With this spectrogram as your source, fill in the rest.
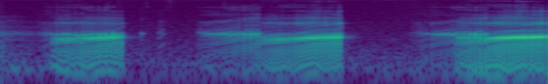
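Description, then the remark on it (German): Three drawn-out, ringing croaks, fairly loud, each rising slightly in pitch, made by rubbing a Turkish tea glass to mimic a larger frog, with short pauses between them and no talking. “Dann kommt ein größerer Frosch, das ist ein, ein türkischer Teeglasfrosch.”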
